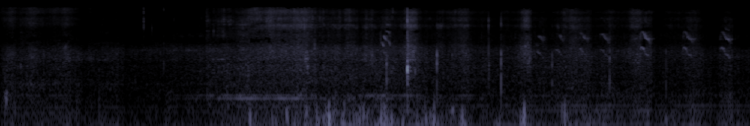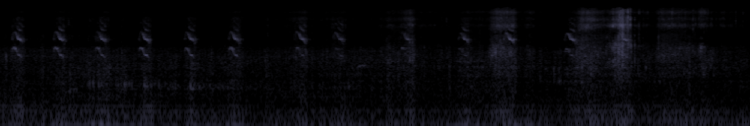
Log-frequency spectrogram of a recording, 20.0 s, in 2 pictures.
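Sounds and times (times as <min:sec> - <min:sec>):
faint low rumble: 0:00.0 - 0:20.0
bird chirping: 0:02.7 - 0:18.5.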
